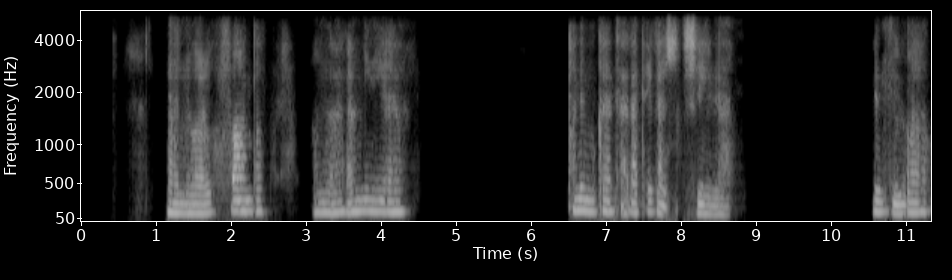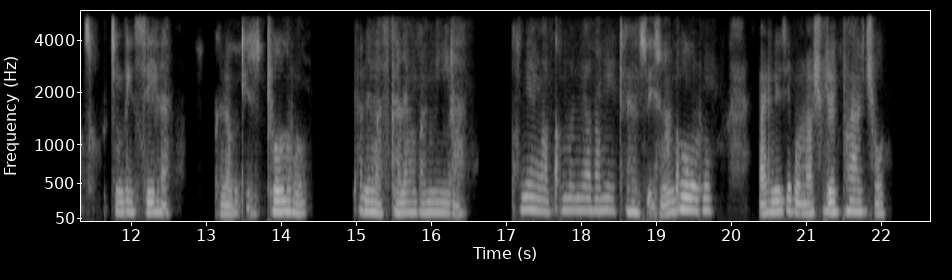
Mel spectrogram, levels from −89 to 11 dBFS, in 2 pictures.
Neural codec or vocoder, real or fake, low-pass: codec, 16 kHz, 1 kbps, FreqCodec, smaller model; fake; 5.4 kHz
